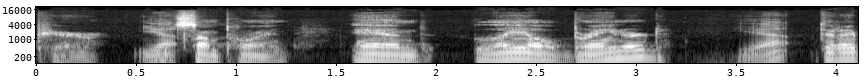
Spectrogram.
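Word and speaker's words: Lael Brainard: is coming up here at some point and lail brainerd yeah did i pronounce that i think you got it right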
